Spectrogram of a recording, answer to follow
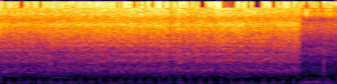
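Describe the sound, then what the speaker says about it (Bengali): Salted vegetables frying in a pan for veg chicken chowmein give a continuous, fairly loud sizzling hiss, steady throughout and cutting off sharply near the end. "চাউমিন বানাতে সমস্ত সবজিগুলোকে সুন্দরভাবে ভেজে নিতে হবে"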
